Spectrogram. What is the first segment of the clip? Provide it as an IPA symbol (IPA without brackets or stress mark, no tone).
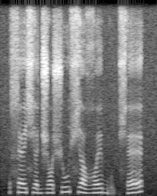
ɬ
